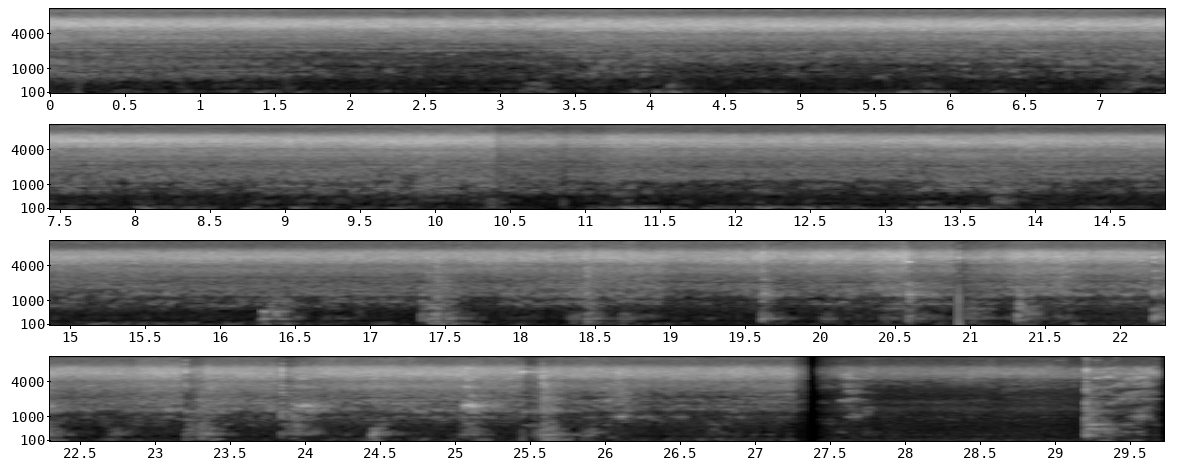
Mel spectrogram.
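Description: Brinjal slices sizzling loudly in hot oil in a frying pan just after going in. From about halfway through, a steel spatula scrapes and stirs them in repeated strokes. The sizzle cuts off suddenly near the end and comes back softer.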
